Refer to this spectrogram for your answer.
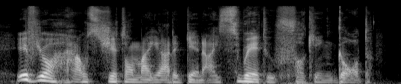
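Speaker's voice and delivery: bad fake Russian accent, loud, yelling. Speaker does a quick bit mid-chat, then apologizes for it: bad Russian accent. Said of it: "my bad Russian accent".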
